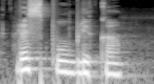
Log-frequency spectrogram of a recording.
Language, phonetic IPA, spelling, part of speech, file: Ukrainian, [reˈspublʲikɐ], республіка, noun, Uk-республіка.ogg
- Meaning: republic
